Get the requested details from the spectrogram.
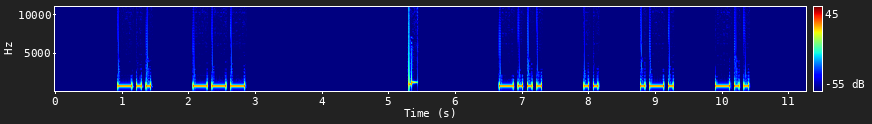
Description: Morse code, heard as a keyed tone, about 17 wpm, spaced as for 10 wpm, 700 Hz. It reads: DO BIRD
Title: 3x Character Spacing - Top 500 Words - 17wpm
